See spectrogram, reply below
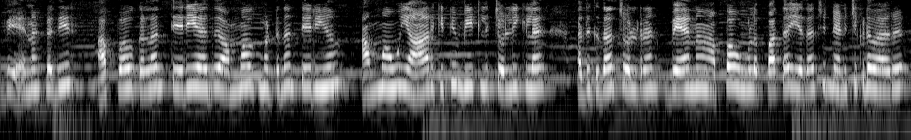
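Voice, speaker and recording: A woman's voice: very high voice, flat delivery, fast talker, faint music behind. A woman voicing a tearful, lovesick young woman in a cartoon, speaking. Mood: pleading. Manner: tearful, pleading. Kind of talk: cartoon voice acting.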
